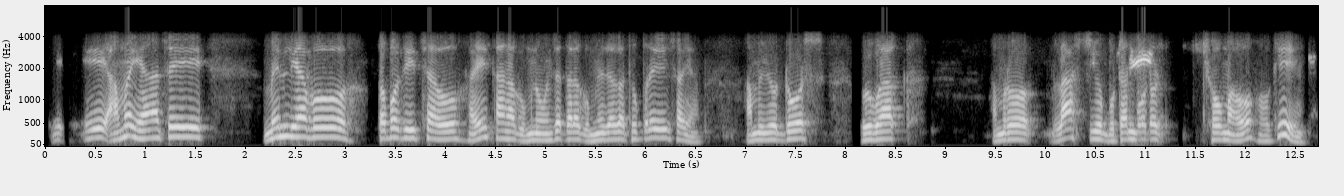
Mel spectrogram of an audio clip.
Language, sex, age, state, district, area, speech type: Nepali, male, 30-45, West Bengal, Alipurduar, urban, conversation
